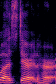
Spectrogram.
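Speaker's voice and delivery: normal talking voice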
